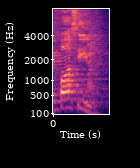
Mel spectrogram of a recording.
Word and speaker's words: fácil: ¿Cuántas sílabas tiene fácil? Fa. Sil. ¿Cierto? 2 sílabas. Muy bien. ¿Cuál es la sílaba tónica de fácil? Ustedes dicen fácil o fácil. Fácil, ¿verdad? Muy bien, listo.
